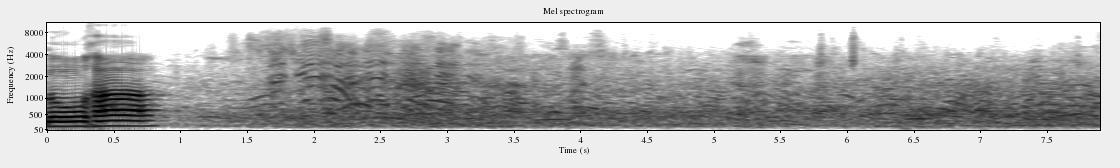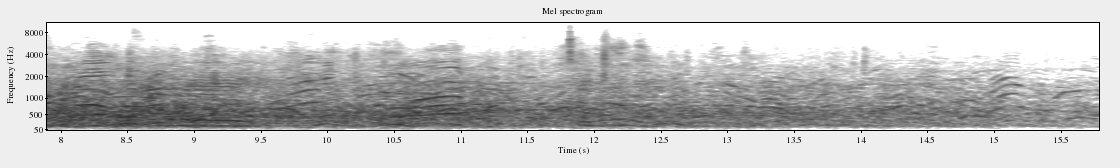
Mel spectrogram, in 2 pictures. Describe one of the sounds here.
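A crowd of men and women murmurs and chatters.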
